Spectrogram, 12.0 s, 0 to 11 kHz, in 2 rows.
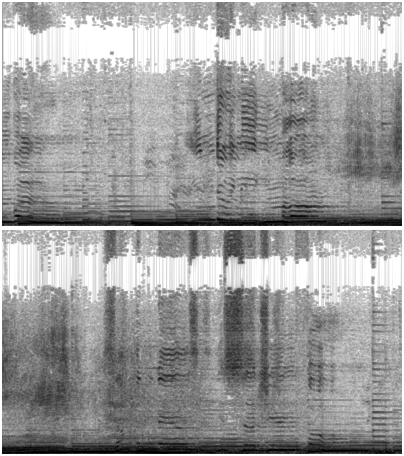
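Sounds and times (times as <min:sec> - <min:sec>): acoustic guitar and vocal music: 0:00.0 - 0:12.0
vehicle engine accelerating: 0:03.2 - 0:11.2.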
